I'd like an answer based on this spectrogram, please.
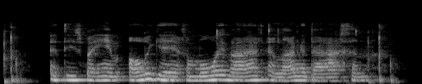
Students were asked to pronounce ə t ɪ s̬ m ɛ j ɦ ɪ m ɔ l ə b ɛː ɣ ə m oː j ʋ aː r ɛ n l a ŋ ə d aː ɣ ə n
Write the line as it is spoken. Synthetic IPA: ə t ɪ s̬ b ɛ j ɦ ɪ m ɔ l ə ɡ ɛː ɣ ə m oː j ʋ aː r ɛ n l a ŋ ə d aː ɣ ə n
